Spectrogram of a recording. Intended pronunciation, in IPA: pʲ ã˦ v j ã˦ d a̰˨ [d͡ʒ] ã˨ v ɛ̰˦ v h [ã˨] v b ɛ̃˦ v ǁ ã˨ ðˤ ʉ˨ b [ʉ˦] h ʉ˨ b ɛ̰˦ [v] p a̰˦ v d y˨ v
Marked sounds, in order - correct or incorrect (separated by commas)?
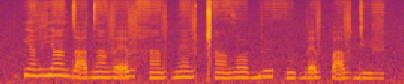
incorrect, correct, correct, correct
